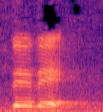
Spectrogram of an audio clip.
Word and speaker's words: tere: Sir, it's tere, accent on the second syllable.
